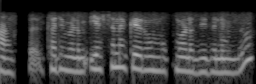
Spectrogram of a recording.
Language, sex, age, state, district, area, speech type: Kannada, female, 18-30, Karnataka, Uttara Kannada, rural, conversation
